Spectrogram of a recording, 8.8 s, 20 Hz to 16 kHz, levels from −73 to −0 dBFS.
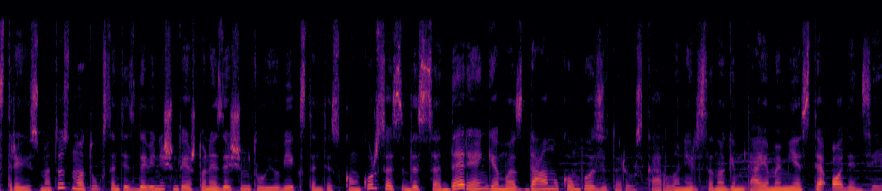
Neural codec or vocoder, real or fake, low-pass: none; real; 14.4 kHz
